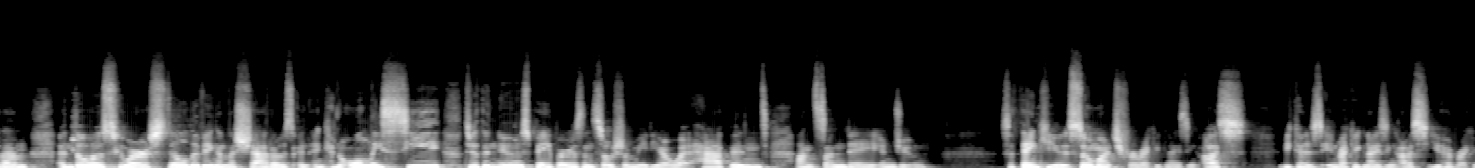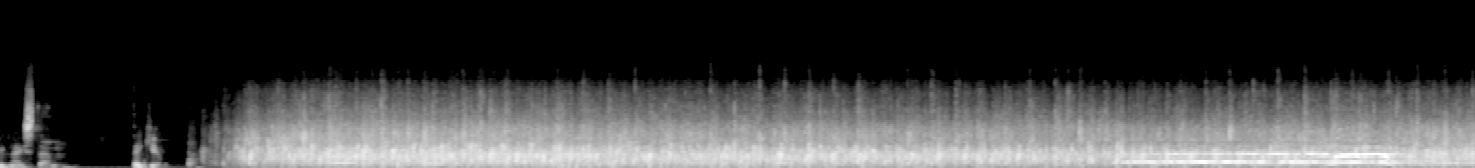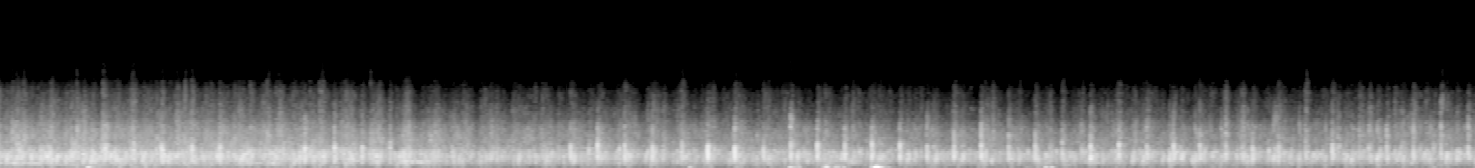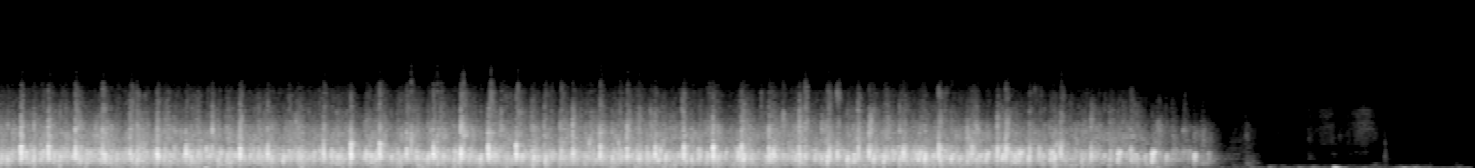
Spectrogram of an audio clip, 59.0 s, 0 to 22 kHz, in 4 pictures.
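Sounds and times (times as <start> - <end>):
audience applauding: 16.7 - 56.6.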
